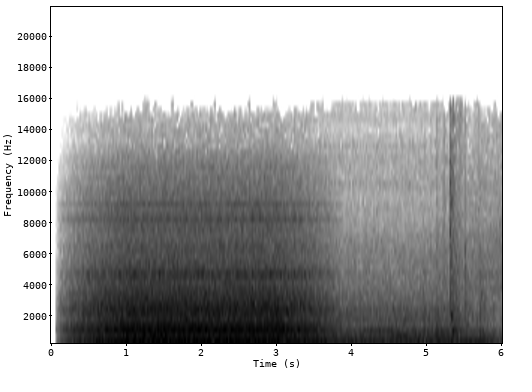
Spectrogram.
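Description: A conventional central air conditioner's outdoor condenser unit running, a loud steady hum with fan noise. It drops to a quieter level a little under four seconds in and fades out near the end.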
